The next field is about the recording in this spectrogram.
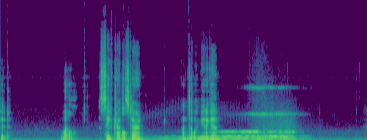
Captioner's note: teleporter sounds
